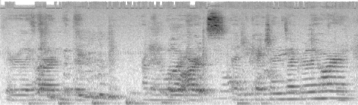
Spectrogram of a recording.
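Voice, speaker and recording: Halting young woman, distant and echoey. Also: medium pitch, flat delivery, music in the background. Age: young adult. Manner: halting, repeats and restarts phrases. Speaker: student playing a counseling client. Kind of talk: conversational counseling role-play. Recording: echoey, distant, noisy room recording.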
